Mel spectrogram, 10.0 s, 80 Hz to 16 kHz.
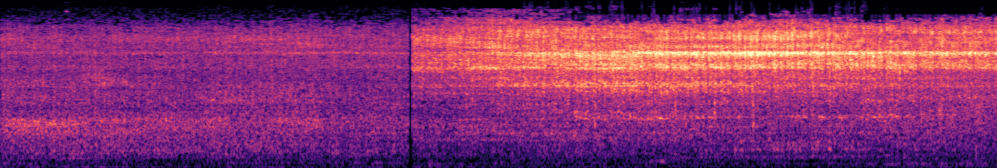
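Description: A Hornby model Castle class locomotive, 7028 Cadbury Castle, running on a layout with a steady broadband whirring rush that grows louder and closer after a brief dip, continuous and noisy throughout.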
